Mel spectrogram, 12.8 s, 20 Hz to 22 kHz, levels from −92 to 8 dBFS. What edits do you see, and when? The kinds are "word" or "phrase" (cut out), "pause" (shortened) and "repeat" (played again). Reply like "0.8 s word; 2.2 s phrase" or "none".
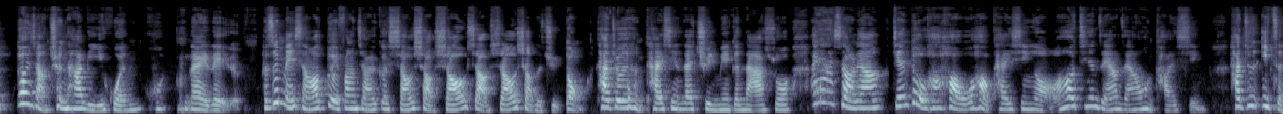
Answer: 2.6 s pause; 5.9 s pause; 8.9 s pause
